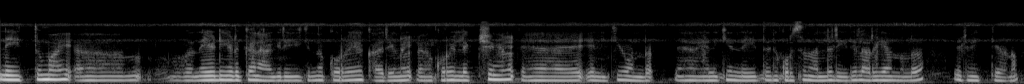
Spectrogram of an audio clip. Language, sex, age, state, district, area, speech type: Malayalam, female, 45-60, Kerala, Thiruvananthapuram, rural, spontaneous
